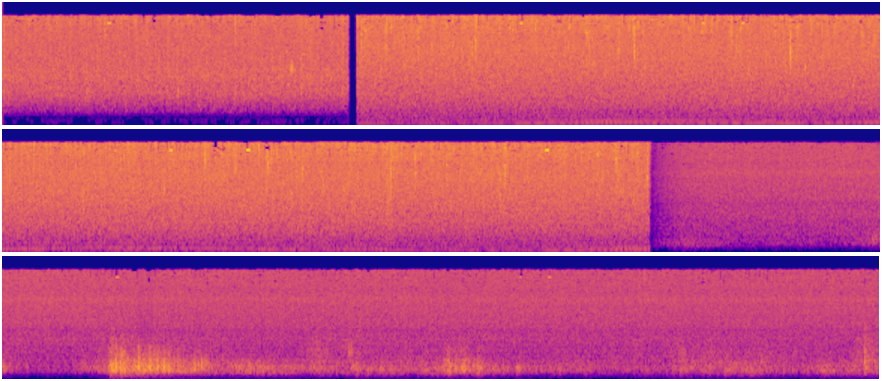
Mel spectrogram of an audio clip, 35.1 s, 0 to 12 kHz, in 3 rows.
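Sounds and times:
steady dense rain: 0:00.0 - 0:35.1
low rumble of thunder: 0:04.8 - 0:20.4, 0:24.4 - 0:35.1.

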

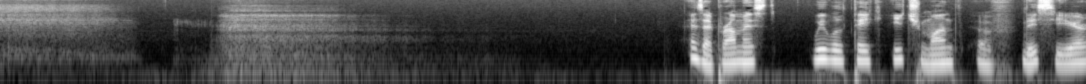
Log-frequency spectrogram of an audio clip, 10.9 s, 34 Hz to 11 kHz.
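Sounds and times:
slow deep breath in and out: 0:00.0 - 0:05.3
speech: 0:06.9 - 0:10.8.

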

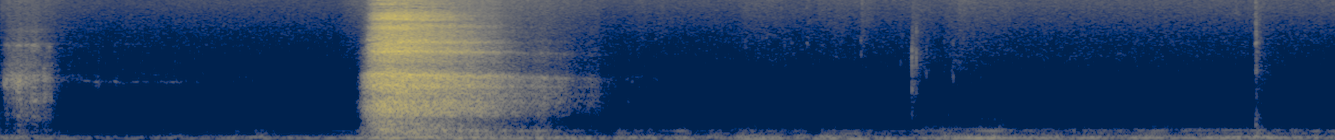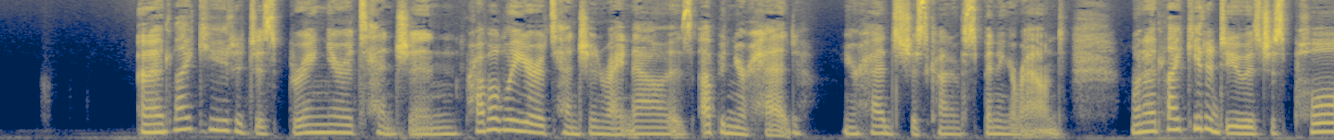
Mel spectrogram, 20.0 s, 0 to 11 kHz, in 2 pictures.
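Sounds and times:
faint breathing: 0:02.7 - 0:04.5, 0:18.0 - 0:18.5
slow deep breath during a guided relaxation exercise: 0:02.7 - 0:04.6
speech: 0:11.1 - 0:20.0.

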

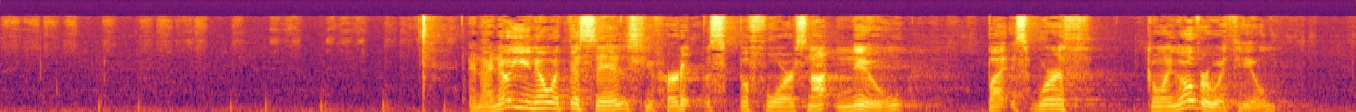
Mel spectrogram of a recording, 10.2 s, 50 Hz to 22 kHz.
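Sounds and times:
pen writing on paper: 0:00.0 - 0:03.4
speech: 0:03.5 - 0:09.7.

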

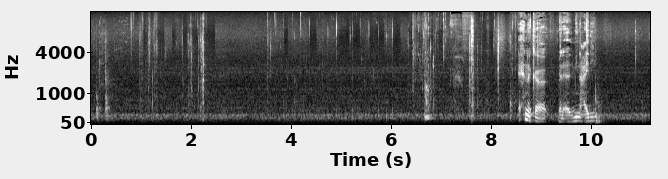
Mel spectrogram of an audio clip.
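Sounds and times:
person drinking water with wet sips and swallows: 0:06.0 - 0:07.2
speech: 0:08.7 - 0:10.3.

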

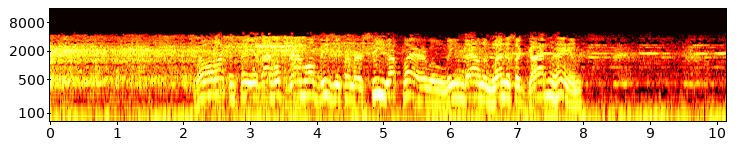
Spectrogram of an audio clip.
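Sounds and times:
train rolling into a station rumbling: 0:00.0 - 0:10.1
high sustained metallic squeals of a train: 0:02.2 - 0:10.1
speech: 0:02.3 - 0:08.1.

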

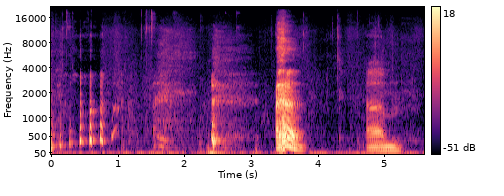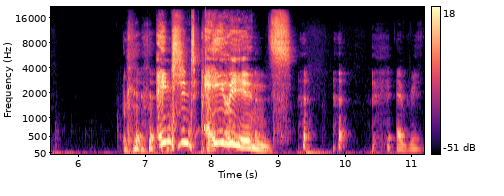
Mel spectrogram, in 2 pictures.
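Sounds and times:
speech: 0:03.4 - 0:03.8, 0:07.1 - 0:09.5, 0:10.8 - 0:11.1
sharp loud cough: 0:07.2 - 0:09.2
short throaty vocal sounds: 0:07.2 - 0:09.2.

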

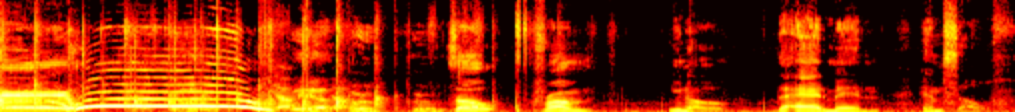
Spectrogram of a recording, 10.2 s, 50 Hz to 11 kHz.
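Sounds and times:
person whooping: 0:00.0 - 0:02.8
scattered cheering: 0:00.0 - 0:03.2
small group clapping: 0:00.0 - 0:05.0
speech: 0:04.6 - 0:06.0, 0:06.7 - 0:10.1.

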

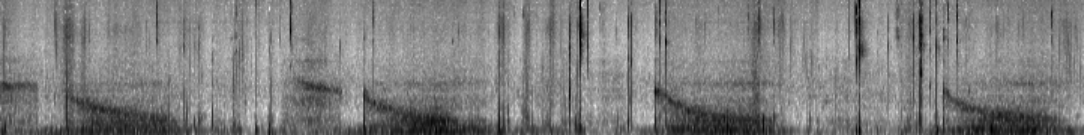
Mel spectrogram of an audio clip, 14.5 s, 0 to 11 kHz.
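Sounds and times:
low rumbling rush: 0:00.0 - 0:14.4
wet mouth sounds with clicks and smacks: 0:02.0 - 0:05.0, 0:06.0 - 0:09.0, 0:09.9 - 0:14.4.

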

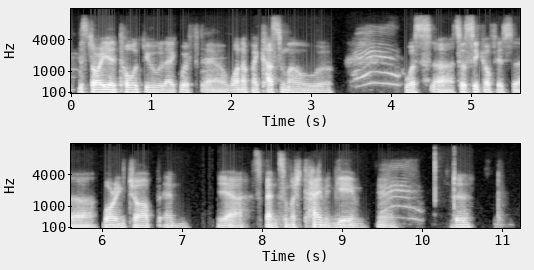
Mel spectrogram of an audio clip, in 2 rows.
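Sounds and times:
speech: 0:00.1 - 0:09.8, 0:10.4 - 0:11.0
cat meowing: 0:03.6 - 0:04.1, 0:09.5 - 0:10.0.

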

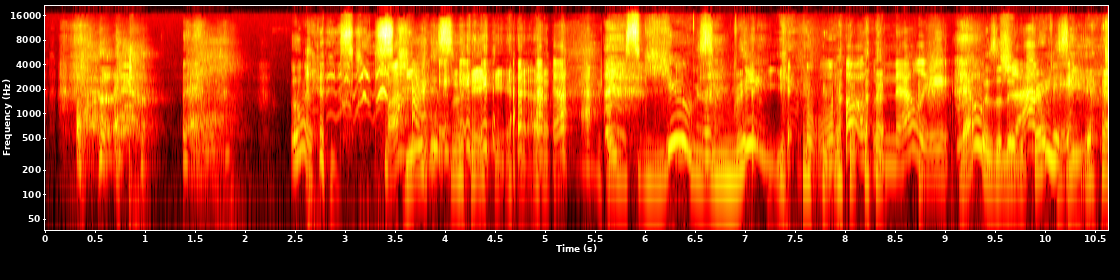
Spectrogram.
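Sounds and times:
coughing and throat clearing: 0:00.3 - 0:02.0
speech: 0:00.5 - 0:01.0, 0:02.5 - 0:10.6
laughter: 0:02.6 - 0:10.6.

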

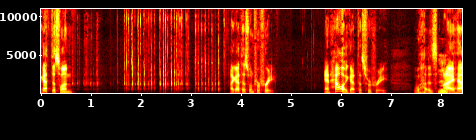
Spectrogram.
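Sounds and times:
speech: 0:00.0 - 0:00.7, 0:03.8 - 0:04.7, 0:05.7 - 0:08.4
typing on a computer keyboard in an office: 0:00.6 - 0:03.8.

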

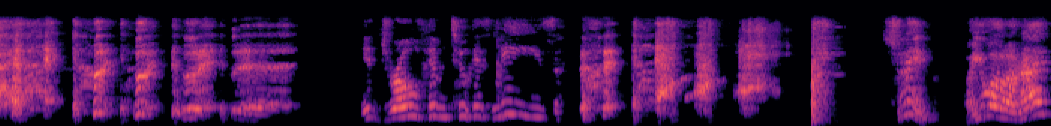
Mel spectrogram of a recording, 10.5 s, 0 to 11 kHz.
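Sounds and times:
harsh rasping coughing fit: 0:00.0 - 0:03.0, 0:05.8 - 0:08.4
speech: 0:04.0 - 0:06.2, 0:09.0 - 0:10.5.

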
